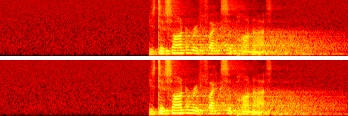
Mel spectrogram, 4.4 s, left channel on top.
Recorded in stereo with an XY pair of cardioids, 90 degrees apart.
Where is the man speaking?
25° right, 0.7 m.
